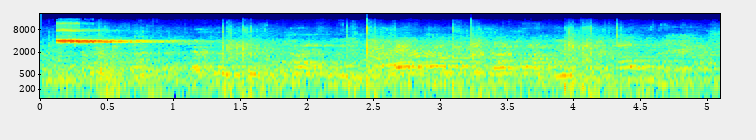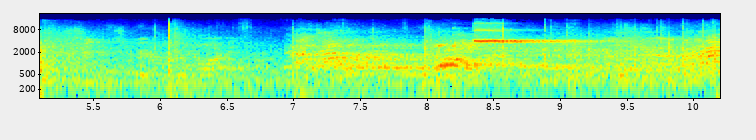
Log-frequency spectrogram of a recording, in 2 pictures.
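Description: A referee's whistle blows a steady high note for about a second to start the serve, then blows again, shorter, about eight seconds in to end the rally. Between the whistles come several sharp hits of the volleyball and players' voices, echoing in the gym.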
